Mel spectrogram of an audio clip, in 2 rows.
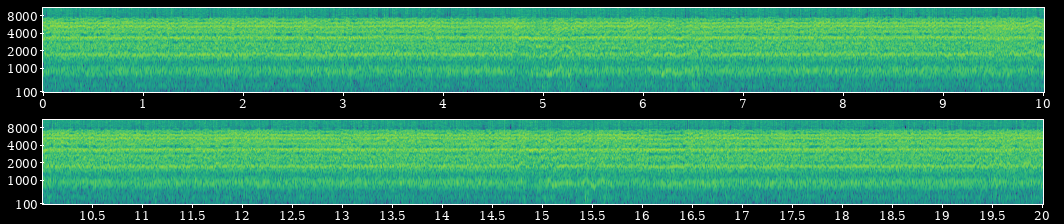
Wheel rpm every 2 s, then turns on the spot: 210, 210, 210, 210, 210, 210, 210, 210, 210, 210.
none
